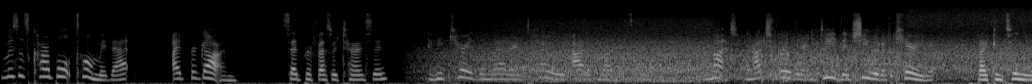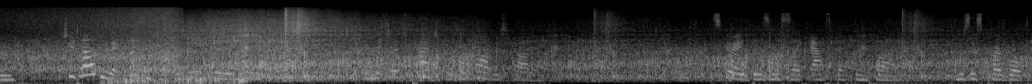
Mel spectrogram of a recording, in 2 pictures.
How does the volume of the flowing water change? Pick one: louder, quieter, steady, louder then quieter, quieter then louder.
louder then quieter.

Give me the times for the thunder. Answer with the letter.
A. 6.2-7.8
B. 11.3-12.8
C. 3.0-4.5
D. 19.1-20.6
B.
